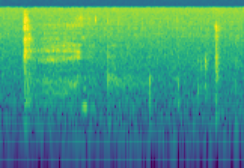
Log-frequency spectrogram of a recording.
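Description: Faint whispering or breath close to the microphone, with a sharp click just after the start and several small clicks after it.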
